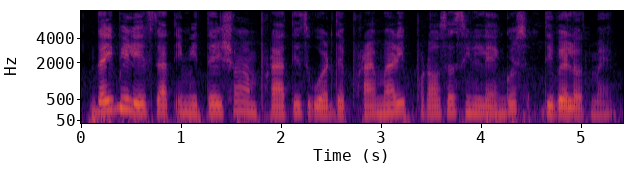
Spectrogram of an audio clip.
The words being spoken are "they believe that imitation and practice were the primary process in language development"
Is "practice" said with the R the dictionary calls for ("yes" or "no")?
yes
